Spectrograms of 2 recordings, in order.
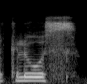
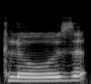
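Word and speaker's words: close: يوز يستخدم معناها، نوز معناها الأنف، الكلمة اللي بعدها كلوز ما تنطق كلوس بل تنطق كلوز، الكلمة الأخيرة تشيز، هنا نطقنا حرف الإس بحرف الزاء، أتى قبله وبعده حروف متحركة.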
